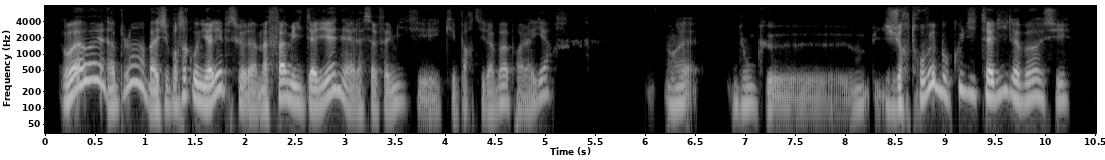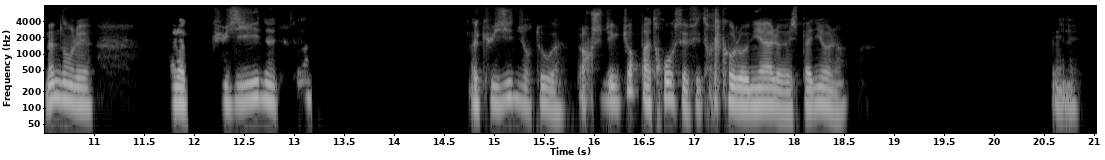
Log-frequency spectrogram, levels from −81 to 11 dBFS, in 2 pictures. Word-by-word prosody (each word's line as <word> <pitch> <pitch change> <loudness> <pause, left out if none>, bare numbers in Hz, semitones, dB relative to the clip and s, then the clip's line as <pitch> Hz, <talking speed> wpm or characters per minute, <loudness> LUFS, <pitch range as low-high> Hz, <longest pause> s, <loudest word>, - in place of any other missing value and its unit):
Ouais 270 - +9
ouais, 335 +3 +6
il 270 - +1
y - - 0
en - - +2
a - - +1
plein. 275 +5 +1
Bah, 105 - +5
c'est 115 - -4
pour 120 - -2
ça 175 - +2
qu'on 155 - +4
y - - +5
est - - +9
allés 215 - +8
parce 235 - -10
que - - +1
ma 105 +1 0
femme 155 +7 +5
est - - +5
italienne 125 - +4
et - - +1
elle - - -2
a - - -6
sa 100 0 -4
famille 115 +6 -4
qui 130 - -11
est - - -15
qui - - -12
est - - -14
partie - - -11
là-bas 100 +7 -3
après 130 - -6
la - - -6
guerre. 180 +4 -5 1.1
Ouais 120 +1 -4 0.4
donc 120 -1 -8
heu, 105 - -8
b 115 +2 -8 0.2
j'ai 115 +2 0
retrouvé 155 - +3
beaucoup 205 - 0
d'Italie 180 -1 +4
là 160 -6 +4
bas, 145 +4 +1
aussi 140 -2 -7 0.2
même 140 +3 +2
dans 145 -3 +1
les 120 -2 +1 0.8
dans 125 - +1
la - - +4 0.3
cuisine, 135 +4 -2
heu, 135 - -1
tout 150 - -23
ça. 155 - -16 1.6
La 115 - -2
cuisine 130 +6 -5
surtout, 120 0 -6
ouais. 105 - -5 0.2
L'architecture 125 -6 -5
pas 125 - 0
trop, 150 +4 -2
ça 125 - -4
fait 110 - -9
très 110 - -6
colonial, 115 -2 +2
heu, 100 -1 -2
espagnol, 110 +2 -3
hein. 95 +4 -11 2.0
Ouais. 110 -1 -9
125 Hz, 200 wpm, -23 LUFS, 115-150 Hz, 2.0 s, Ouais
